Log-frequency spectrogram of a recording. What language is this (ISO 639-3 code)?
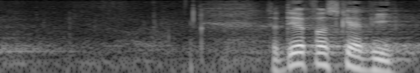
dan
